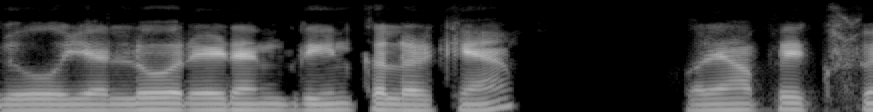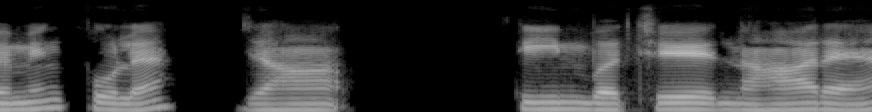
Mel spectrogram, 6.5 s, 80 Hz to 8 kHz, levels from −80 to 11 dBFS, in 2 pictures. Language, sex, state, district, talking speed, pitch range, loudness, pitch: Hindi, male, Chhattisgarh, Bilaspur, 190 wpm, 115-130 Hz, -18 LUFS, 120 Hz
